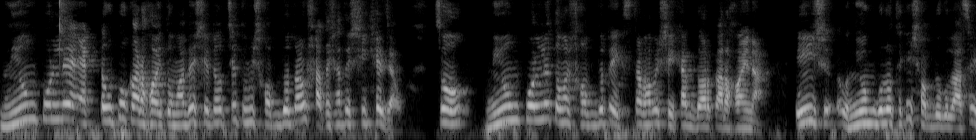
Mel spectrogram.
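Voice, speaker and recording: A young man with a Bangladeshi Bengali accent teaching an online grammar class, repeating each point and checking over and over whether everyone has understood. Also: very high voice. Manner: repetitive, drilling, keeps asking if all is clear.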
